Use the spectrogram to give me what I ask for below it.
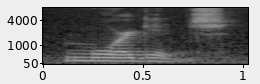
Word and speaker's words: mortgage: vowel examples about fitness there are some words that are just written with a silent T for example Christmas whistle mortgage these unfortunately just need to be learned there is one case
